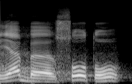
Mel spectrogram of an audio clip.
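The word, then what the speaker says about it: يبسط: Tapi di riwayat yang kita baca ini karena sin di atas diunggulkan maka bacanya apa? Sin. Kita baca coba pakai sin. Wallahu yaqbidhu waabsutu wa ilaihi turjaun. Silakan. Coba ulangin. Yabsutu. Yabutu. Su tipis dulu. Yabsutu. Yabsutu. Nah, pakai sin ya.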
